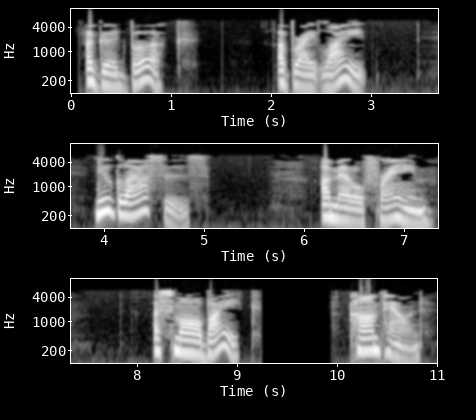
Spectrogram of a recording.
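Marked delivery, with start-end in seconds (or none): 0.1-0.9 stress on the noun book. Adjective-noun description example, stress on book. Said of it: "With a description, adjective, noun, the noun is stressed".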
